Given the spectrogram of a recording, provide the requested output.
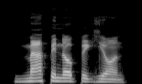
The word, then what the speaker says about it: Mabinogion: Mabinogion? – Hang on. Mabinogion.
